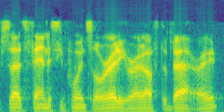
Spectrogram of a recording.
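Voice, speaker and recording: A man's voice: low-pitched, fairly even intonation, quick pace. A man co-commentating a video game match in a chatty way, asking questions. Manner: chatty, asks questions, laughs easily. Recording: dull lo-fi audio.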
